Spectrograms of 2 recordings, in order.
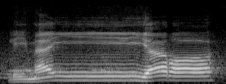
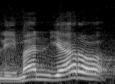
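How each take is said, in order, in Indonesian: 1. Bunyi n menyatu ke dalam y dengan nasalisasi. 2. Bunyi n diucapkan dengan jelas sebelum y. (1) "tetapi apa? Liman yara" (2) "bukan liman yara"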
